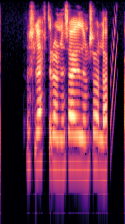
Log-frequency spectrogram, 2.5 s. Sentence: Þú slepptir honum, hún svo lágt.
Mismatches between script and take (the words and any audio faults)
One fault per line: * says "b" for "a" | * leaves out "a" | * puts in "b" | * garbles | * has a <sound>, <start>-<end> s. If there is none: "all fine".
* puts in "sagði"
* has a chirp, 2.2-2.4 s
